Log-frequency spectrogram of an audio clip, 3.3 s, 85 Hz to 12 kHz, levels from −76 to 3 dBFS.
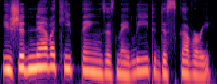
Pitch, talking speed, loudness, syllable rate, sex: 180 Hz, 185 wpm, -19 LUFS, 4.5 syllables/s, female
